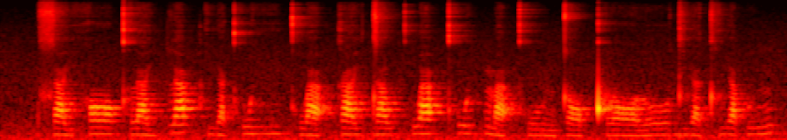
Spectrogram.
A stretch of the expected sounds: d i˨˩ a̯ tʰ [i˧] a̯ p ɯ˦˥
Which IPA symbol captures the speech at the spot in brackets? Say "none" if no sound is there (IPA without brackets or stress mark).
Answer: i˧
